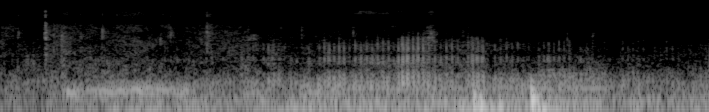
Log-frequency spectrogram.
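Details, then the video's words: Domestic kitten snoring and purring while cuddled by a man; a steady low rumbling purr pulses about two or three times per second, with a couple of louder soft bumps near the end. "cuddles his snoring kitty kitten"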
